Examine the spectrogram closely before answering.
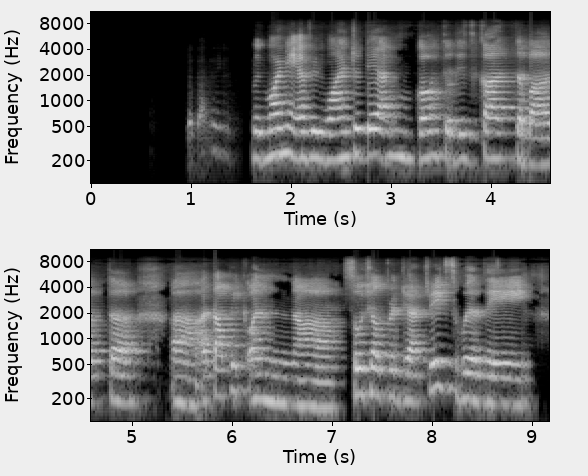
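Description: A woman speaks calmly and steadily through a microphone.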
